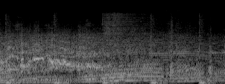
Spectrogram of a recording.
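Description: Cars skidding during an amateur motor club race held in a stadium parking lot, with loud continuous tire squeal and engine roar, the pitch of the screech sliding as the cars slide close by.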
